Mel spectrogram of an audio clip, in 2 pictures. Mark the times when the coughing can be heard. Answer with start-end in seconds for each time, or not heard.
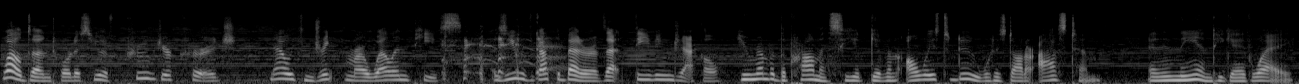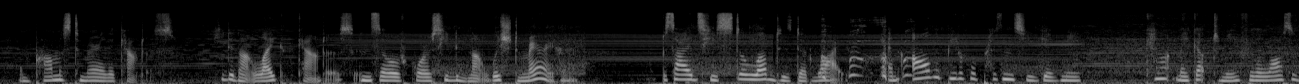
4.4-5.7, 21.2-22.1.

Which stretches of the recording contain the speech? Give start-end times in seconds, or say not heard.
0.0-18.9, 19.5-23.9, 24.4-25.9.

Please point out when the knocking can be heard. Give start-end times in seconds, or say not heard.
not heard.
